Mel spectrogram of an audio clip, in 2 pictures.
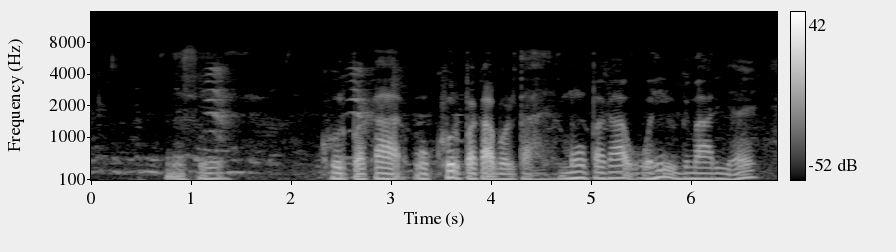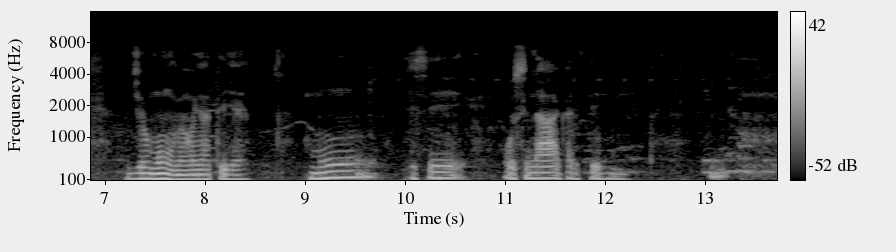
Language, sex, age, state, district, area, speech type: Hindi, male, 60+, Uttar Pradesh, Chandauli, rural, spontaneous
